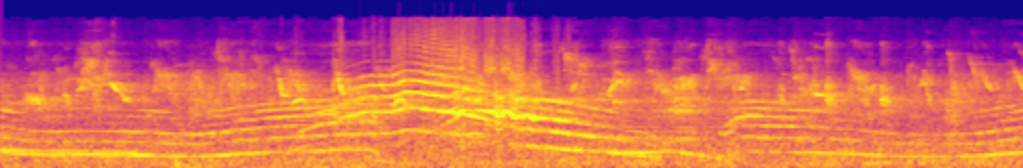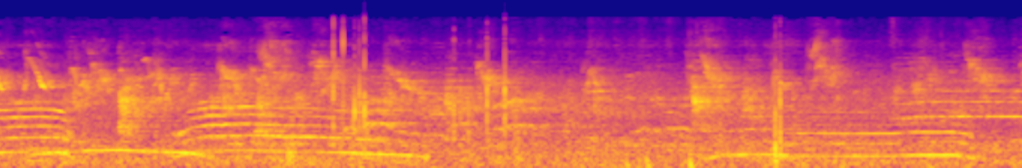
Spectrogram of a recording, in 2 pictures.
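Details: Long, sliding cat meows from more than one animal, overlapping and bending up and down, with a sharp strained yowl around three seconds and quieter mews trailing later.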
